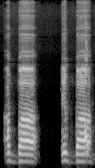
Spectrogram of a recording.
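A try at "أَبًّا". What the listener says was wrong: अब्बन तनवीन पढ़ी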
